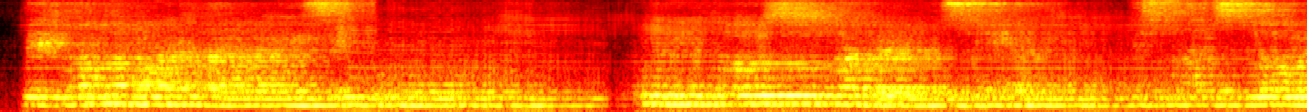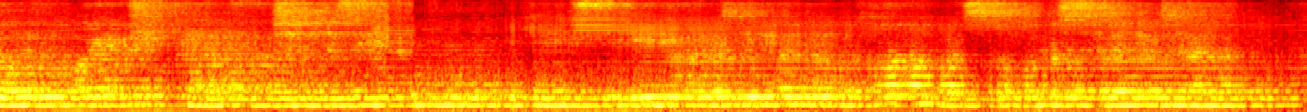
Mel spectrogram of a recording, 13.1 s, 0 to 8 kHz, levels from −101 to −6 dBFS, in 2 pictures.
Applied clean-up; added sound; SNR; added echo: neural separator model SepFormer DNS4.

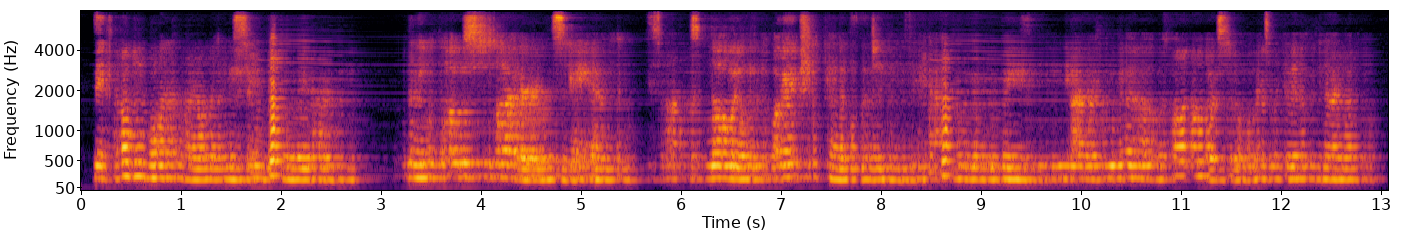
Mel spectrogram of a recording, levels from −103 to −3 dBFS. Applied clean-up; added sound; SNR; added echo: neural mask model DeepFilterNet 3.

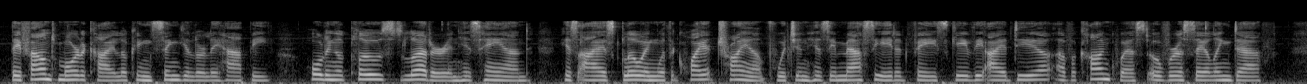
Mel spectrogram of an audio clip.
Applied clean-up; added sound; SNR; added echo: none; none; none; none.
